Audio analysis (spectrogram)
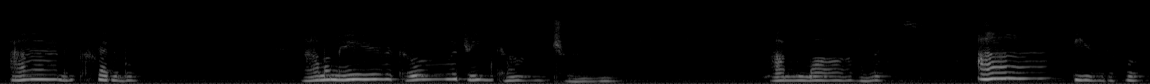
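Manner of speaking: soft, slow affirmations, sinking quiet; quiet self-affirmation. Retold or imitated. Listener affirming their own worth, softly and slowly. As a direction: savour each word as a gift to yourself. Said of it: "you will think".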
